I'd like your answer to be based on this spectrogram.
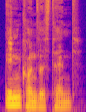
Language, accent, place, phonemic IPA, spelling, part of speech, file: German, Germany, Berlin, /ˈɪnkɔnzɪstɛnt/, inkonsistent, adjective, De-inkonsistent.ogg
- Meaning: inconsistent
